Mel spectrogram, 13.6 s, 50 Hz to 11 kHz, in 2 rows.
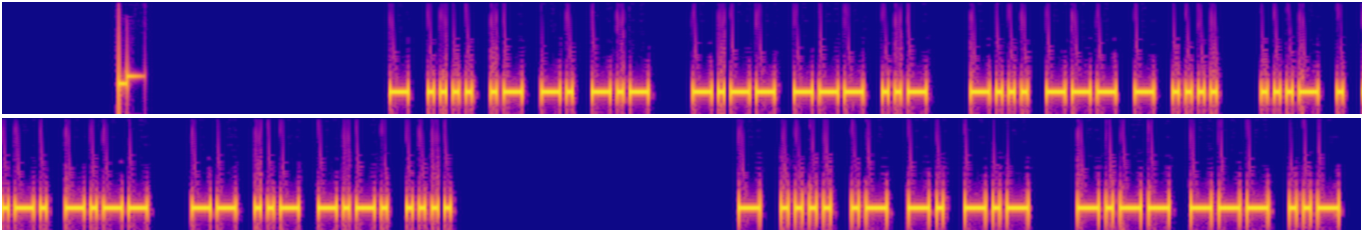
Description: Morse code, heard as a keyed tone, about 33 wpm, 700 Hz. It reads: THANK YOU BOTH VERY MUCH THANK YOU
